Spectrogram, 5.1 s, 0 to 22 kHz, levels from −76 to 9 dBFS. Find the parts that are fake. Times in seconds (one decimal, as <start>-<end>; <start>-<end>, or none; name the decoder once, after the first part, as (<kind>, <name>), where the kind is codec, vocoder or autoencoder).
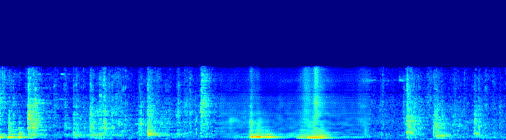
2.2-3.7 (vocoder, Vocos)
